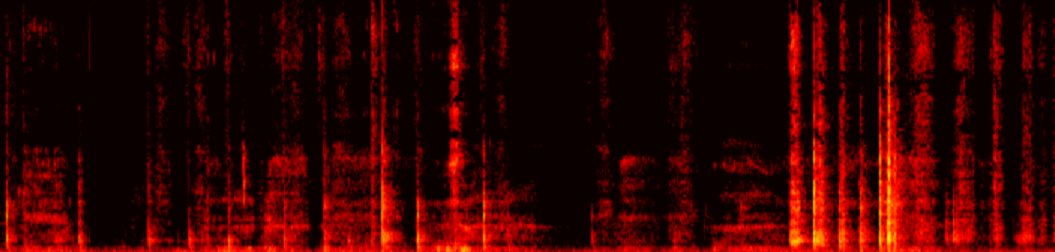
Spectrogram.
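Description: A knife taps and chops on a wooden board.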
